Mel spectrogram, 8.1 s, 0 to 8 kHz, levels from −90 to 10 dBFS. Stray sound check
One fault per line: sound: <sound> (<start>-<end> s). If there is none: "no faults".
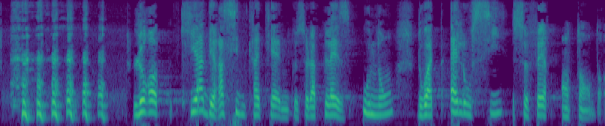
sound: laugh (0.1-1.5 s)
